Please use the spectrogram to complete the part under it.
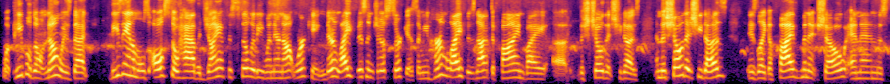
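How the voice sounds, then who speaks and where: Animated woman guest, fairly high voice. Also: fairly quick. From United States. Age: 30s. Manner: animated, emphatic storytelling. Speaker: elephant trainer and aerialist guest. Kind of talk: casual podcast interview.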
